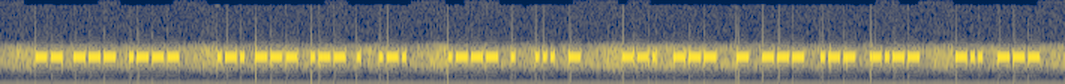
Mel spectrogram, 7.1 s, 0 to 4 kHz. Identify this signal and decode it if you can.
Morse code, heard as a keyed tone, about 48 wpm, 760 Hz. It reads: MOJ ROWER JEST GOTOWY DO
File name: dlazaawansowanych / nagraniazpasma / websdr recording 3565.0kHz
